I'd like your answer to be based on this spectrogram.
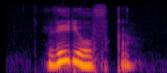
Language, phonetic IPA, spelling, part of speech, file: Russian, [vʲɪˈrʲɵfkə], верёвка, noun, Ru-верёвка.ogg
- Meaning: rope, line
